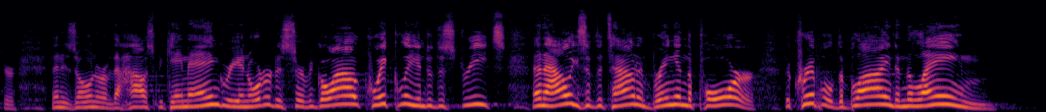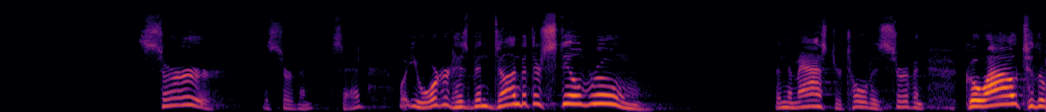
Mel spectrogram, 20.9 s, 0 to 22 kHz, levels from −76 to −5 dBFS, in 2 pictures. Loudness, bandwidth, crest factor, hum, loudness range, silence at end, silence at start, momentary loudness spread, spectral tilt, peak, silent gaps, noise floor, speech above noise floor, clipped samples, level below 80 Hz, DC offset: -30 LUFS; 15.5 kHz; 20 dB; none; 14 LU; 0 s; 0.05 s; 19 LU; -4.5 dB/octave; -12 dBFS; none; -80 dBFS; 50 dB; under 0.1%; -82 dBFS; under 0.1%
